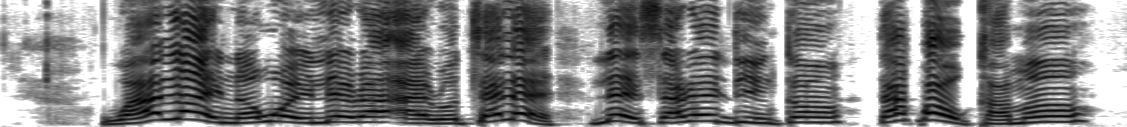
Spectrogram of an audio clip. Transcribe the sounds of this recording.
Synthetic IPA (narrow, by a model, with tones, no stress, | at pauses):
waː˨˦la˦˨i˨nã˨˦wo˧˦i˨le˨˦ɾa˧ʔa˨i˨ɾo˨tɛ˦lɛ˦˨le˦i˦˨sa˧˦ɾe˦dĩ˧ŋ̩˨kã˧ta˦k͡pa˦˨o˨ka˨mã˦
